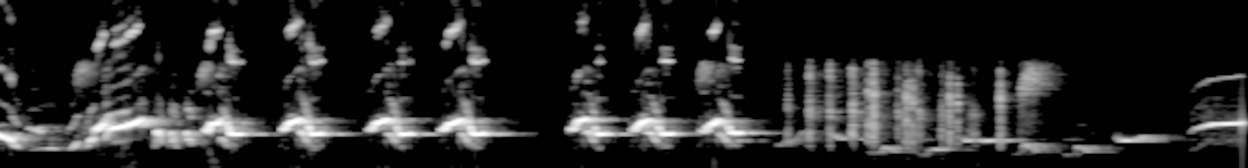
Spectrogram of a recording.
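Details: Medan-type white-rumped shama in full tembakan song, loud and close: a string of sharp rising whistled notes, each with a click, repeated about every half second, then a buzzy trill and clear whistles.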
